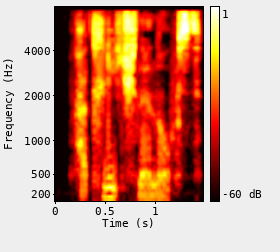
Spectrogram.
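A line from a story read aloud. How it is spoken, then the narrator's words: Gruff mutter. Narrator (Russian): буркнул Фрёлик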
